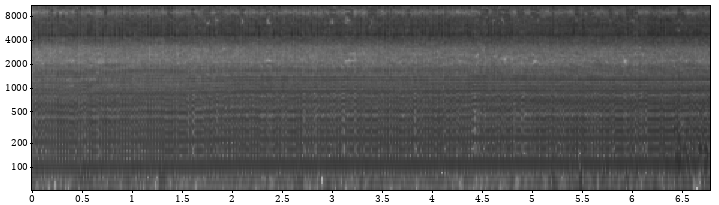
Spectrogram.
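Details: Old Homelite chainsaw, owner guesses 1960s or 1970s, running under load after reassembly and getting it running, choke off; steady two-stroke buzz holds speed without sputtering; runs properly, though the owner says it could be tuned better.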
